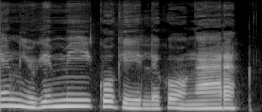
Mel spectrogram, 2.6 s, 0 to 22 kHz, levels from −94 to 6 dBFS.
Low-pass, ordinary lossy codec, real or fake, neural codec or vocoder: none; none; real; none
